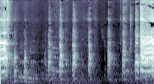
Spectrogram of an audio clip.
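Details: Hen calling the rooster as a lure: a squawk, spaced soft clucks about every quarter second, then a loud rough squawk at the end.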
